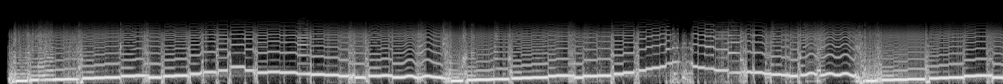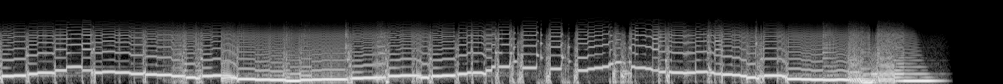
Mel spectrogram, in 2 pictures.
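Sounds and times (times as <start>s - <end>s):
electric guitar lick on front humbucker pickup: 0.1s - 19.6s.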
